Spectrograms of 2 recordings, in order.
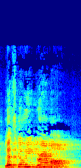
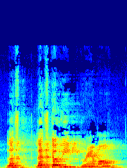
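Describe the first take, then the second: First: "Let's go eat Grandma" run together with no pause, higher on "eat"; no comma, one run. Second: "Let's go eat, Grandma" with a clear pause before "Grandma"; a break after "eat", then "Grandma" as a call. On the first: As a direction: say "eat Grandma" in one breath without a break. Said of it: "let's drop the comma". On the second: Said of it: "comma, Grandma". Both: Shown as a demonstration.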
